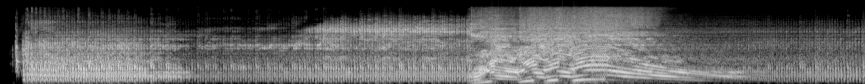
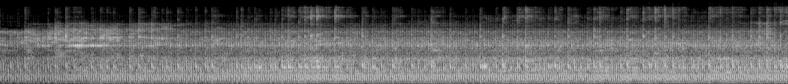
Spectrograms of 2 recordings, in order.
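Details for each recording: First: Ported Stihl 461 chainsaw after repairing a blown-out plug, final tune: fires on the first pull on restart, blips and drops back, then holds a steady, even idle burble; sounds stable and ready to go. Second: Ported Stihl 461 chainsaw, warm after a brief stop, low-speed mixture screw being adjusted from 1¼ turns out: raspy two-stroke buzz holds steady, then idle rpm climbs as the screw is turned clockwise toward target idle.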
